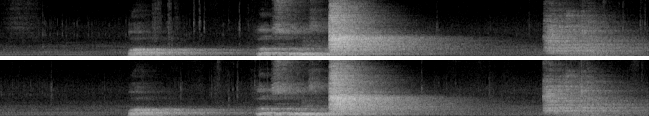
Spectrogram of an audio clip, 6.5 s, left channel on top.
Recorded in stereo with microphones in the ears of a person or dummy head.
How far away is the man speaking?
About 0.5 m.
